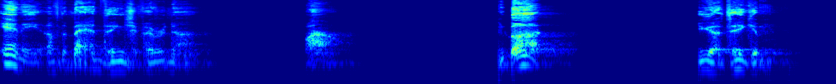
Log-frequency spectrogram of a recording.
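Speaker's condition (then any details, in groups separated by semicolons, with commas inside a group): Laryngeal cancer after radiation, growth on voice box treated with radiation and chemotherapy; apologizes for listener discomfort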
